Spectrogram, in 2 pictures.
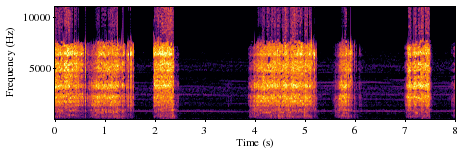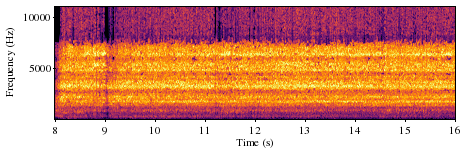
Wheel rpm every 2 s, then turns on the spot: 70, 30, 80, 60, 170, 220, 230, 230.
none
